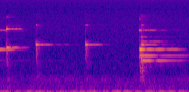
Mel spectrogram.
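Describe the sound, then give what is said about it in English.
Four separate notes from an online piano played with a computer keyboard, played slowly and unevenly, each striking sharply then ringing out, the last one fuller and longer, over a low steady background hum. “It's hard to play with a keyboard, but I know you're hearing that at least.”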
